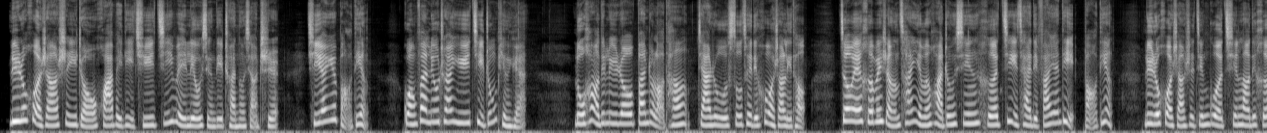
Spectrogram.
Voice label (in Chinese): 保定方言 女国 驴肉火烧; 方言配音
